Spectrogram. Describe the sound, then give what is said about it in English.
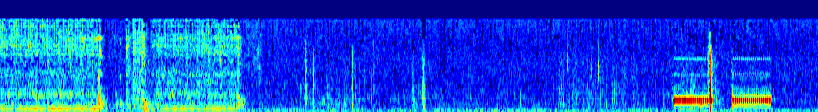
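Whirring dial noises give way to quiet as a call is placed to the Bullion Universal head office in South Moulton Street, then a telephone ringing tone sounds near the end: two short, steady buzzing pulses in quick succession, clear and fairly loud over a faint background hiss. “It's ringing.”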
